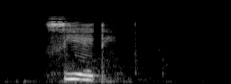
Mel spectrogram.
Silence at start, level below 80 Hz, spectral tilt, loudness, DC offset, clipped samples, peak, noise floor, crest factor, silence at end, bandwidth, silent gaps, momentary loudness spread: 0.45 s; -66 dBFS; -3.5 dB/octave; -16 LUFS; under 0.1%; under 0.1%; -6 dBFS; -77 dBFS; 16 dB; 1.25 s; 10 kHz; none; 22 LU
